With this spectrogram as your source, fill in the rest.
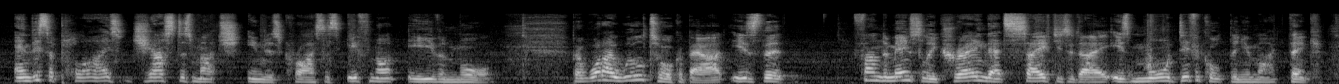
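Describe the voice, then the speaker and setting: A man's fairly high voice in an Australian accent, at a fairly slow pace with lively intonation. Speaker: organizational psychologist and keynote speaker. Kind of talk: keynote presentation. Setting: video call from home shed.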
